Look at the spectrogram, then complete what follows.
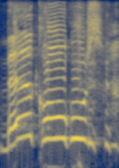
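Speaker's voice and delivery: very loud, very high blurted reflex shout. Retelling a shopping trip, answering her question by reflex: retelling a reflexive shout. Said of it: "per refleks råber jeg".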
